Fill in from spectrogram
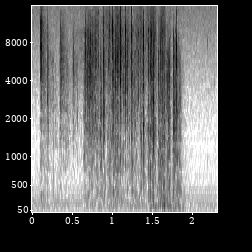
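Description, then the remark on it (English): A piece of paper is handled, rustling and crinkling in a quick burst of dry crackles for about a second, then stopping into quiet. No one speaks. “No, it's just a piece of paper someone gave me a while back.”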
